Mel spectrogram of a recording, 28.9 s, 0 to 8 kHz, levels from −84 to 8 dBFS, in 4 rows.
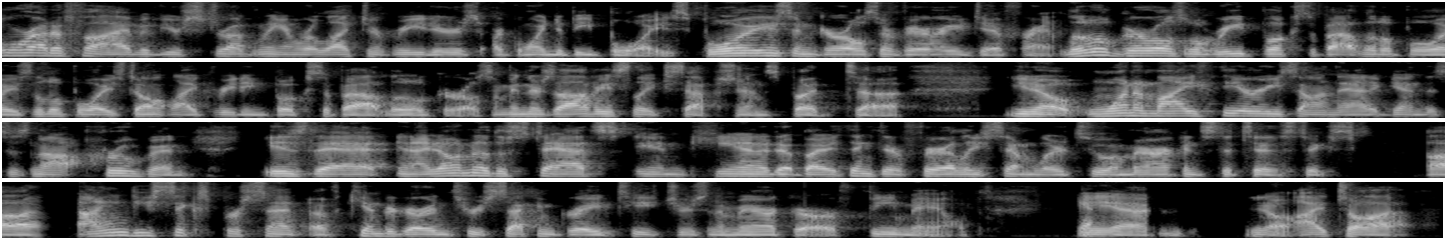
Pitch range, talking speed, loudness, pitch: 95-115 Hz, 195 wpm, -20 LUFS, 105 Hz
